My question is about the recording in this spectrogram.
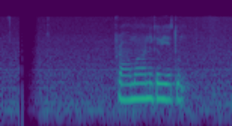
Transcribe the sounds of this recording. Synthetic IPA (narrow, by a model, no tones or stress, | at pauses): praːmaːnikəʋijet̪um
